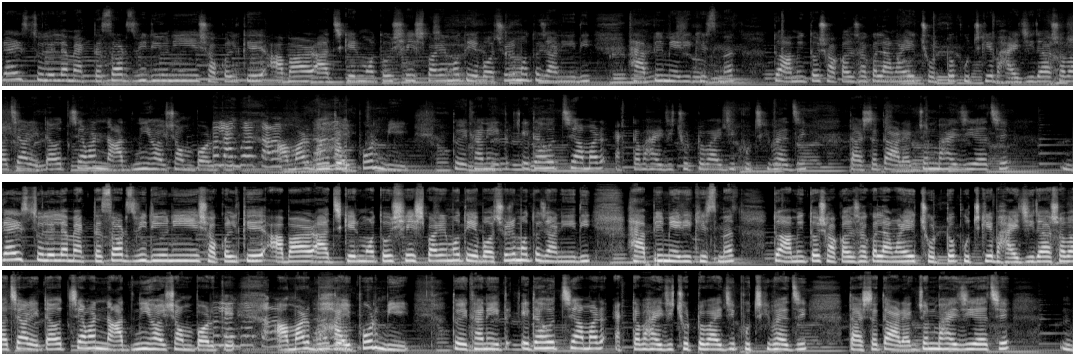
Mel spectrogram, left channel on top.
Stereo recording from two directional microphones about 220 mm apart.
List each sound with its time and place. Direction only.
0.0 s music: 45° right (ahead or behind)
19.2 s a woman's voice: 40° right (ahead or behind)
